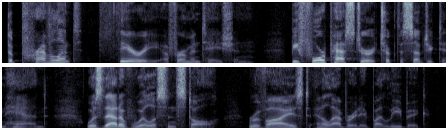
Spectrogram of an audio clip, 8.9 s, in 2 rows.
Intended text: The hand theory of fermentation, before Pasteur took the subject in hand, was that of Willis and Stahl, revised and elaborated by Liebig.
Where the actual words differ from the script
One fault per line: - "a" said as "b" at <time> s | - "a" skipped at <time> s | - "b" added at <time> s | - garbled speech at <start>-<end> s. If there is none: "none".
- "hand" said as "prevalent" at 0.1 s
